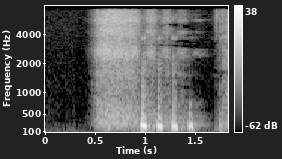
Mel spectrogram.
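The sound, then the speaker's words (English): Breathing close to the ear in an intimate whispered setting: a long, airy exhale, then four short, soft breathy pulses in a quick even row, and a fainter breath at the end. “Do you like it when you feel my breath against your ear?”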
